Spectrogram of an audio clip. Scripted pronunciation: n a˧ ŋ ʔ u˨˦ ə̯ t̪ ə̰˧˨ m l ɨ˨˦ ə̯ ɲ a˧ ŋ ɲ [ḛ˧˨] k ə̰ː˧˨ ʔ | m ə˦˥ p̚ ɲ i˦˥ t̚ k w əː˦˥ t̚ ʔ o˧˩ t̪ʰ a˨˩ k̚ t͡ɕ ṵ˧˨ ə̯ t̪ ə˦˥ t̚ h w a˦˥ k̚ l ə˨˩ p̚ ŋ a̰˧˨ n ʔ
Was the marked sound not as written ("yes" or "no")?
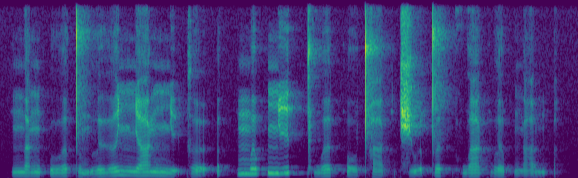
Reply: no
